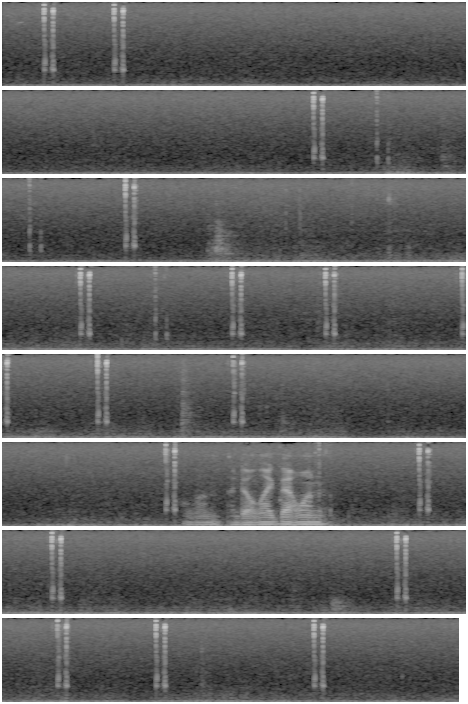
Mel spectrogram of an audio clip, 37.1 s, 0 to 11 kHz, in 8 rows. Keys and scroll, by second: 12.2 Escape, 21.7 Return, 25.8 Delete, 36.0 Return.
